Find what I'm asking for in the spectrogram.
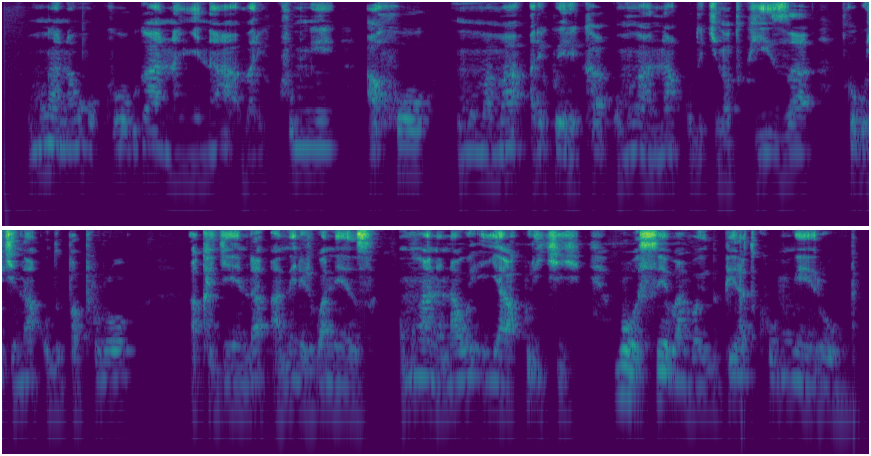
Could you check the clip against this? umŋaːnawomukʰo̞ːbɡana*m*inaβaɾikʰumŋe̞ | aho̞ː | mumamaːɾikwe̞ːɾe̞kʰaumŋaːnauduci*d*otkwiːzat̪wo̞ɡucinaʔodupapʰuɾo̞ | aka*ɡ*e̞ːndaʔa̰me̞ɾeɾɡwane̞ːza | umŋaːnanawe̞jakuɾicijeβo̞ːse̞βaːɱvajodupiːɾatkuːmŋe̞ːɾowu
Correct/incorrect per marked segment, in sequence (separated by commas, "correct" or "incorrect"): incorrect, incorrect, incorrect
